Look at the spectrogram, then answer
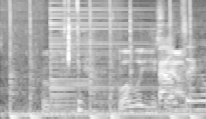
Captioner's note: chuckles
